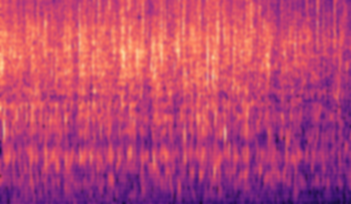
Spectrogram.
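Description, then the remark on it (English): Water pours steadily into an archaeological flotation tank, a continuous splashing trickle with bubbly highs that holds at an even level throughout, with no voices. “No black bits, no nothing, and it's hit the water and bang. So much stuff has come up and out of it, and that's why flotation is important.”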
